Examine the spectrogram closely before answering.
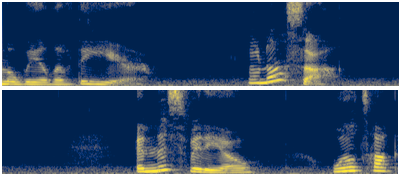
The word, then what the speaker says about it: Lughnasadh: It's pronounced lunasa.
